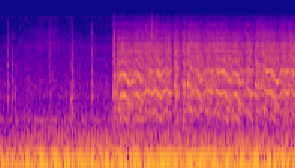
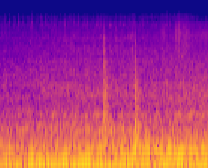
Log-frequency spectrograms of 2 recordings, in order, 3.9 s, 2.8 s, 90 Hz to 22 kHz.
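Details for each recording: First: 2003 Ram 1500 5.7 Hemi, 426,294 miles, sat a while, old throttle body cleaned and refitted after failed start: cranks briefly, catches, runs lumpy and uneven with wavering note; flooded engine clearing, rough start. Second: 2003 Ram 1500 5.7 Hemi, 426,294 miles, old throttle body cleaned and refitted, after clearing a flooded start: even, steady V8 idle with a couple of faint ticks, suspected spark plug click near cylinder one; normal idle.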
